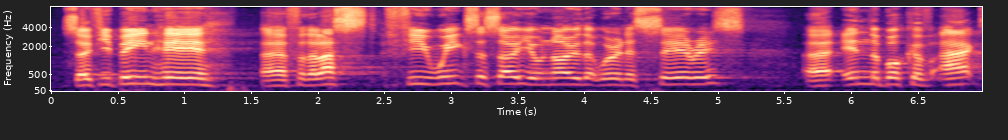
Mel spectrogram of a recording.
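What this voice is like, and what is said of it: Leicester English accent. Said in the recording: “I'm aware of my Leicester accent. It might be confusing.”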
